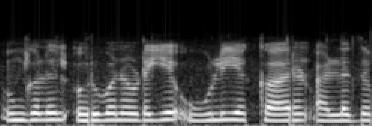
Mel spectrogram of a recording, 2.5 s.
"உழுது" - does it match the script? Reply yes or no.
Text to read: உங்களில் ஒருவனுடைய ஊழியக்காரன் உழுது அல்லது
no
